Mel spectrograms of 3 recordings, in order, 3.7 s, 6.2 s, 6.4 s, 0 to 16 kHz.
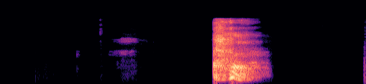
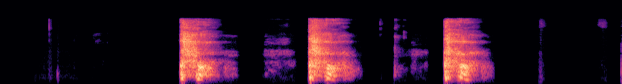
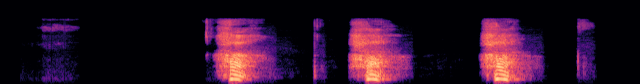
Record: {"cough_length": "3.7 s", "cough_amplitude": 31080, "cough_signal_mean_std_ratio": 0.25, "three_cough_length": "6.2 s", "three_cough_amplitude": 29202, "three_cough_signal_mean_std_ratio": 0.3, "exhalation_length": "6.4 s", "exhalation_amplitude": 27869, "exhalation_signal_mean_std_ratio": 0.29, "survey_phase": "beta (2021-08-13 to 2022-03-07)", "age": "65+", "gender": "Male", "wearing_mask": "No", "symptom_none": true, "smoker_status": "Ex-smoker", "respiratory_condition_asthma": false, "respiratory_condition_other": false, "recruitment_source": "REACT", "submission_delay": "2 days", "covid_test_result": "Negative", "covid_test_method": "RT-qPCR"}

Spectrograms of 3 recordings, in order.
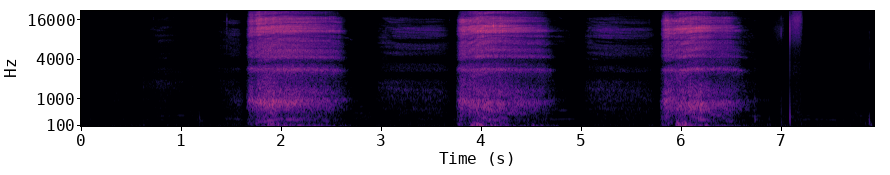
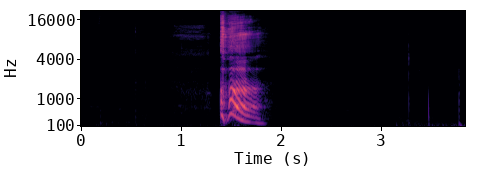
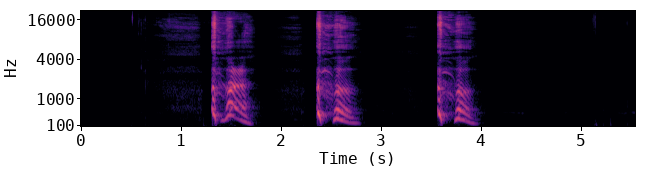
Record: {"exhalation_length": "7.9 s", "exhalation_amplitude": 8020, "exhalation_signal_mean_std_ratio": 0.47, "cough_length": "3.8 s", "cough_amplitude": 7864, "cough_signal_mean_std_ratio": 0.22, "three_cough_length": "5.5 s", "three_cough_amplitude": 12999, "three_cough_signal_mean_std_ratio": 0.27, "survey_phase": "beta (2021-08-13 to 2022-03-07)", "age": "45-64", "gender": "Female", "wearing_mask": "Yes", "symptom_headache": true, "smoker_status": "Ex-smoker", "respiratory_condition_asthma": false, "respiratory_condition_other": false, "recruitment_source": "REACT", "submission_delay": "1 day", "covid_test_result": "Negative", "covid_test_method": "RT-qPCR"}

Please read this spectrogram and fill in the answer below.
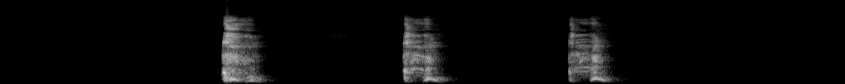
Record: {"three_cough_length": "8.5 s", "three_cough_amplitude": 26028, "three_cough_signal_mean_std_ratio": 0.23, "survey_phase": "alpha (2021-03-01 to 2021-08-12)", "age": "45-64", "gender": "Male", "wearing_mask": "No", "symptom_none": true, "smoker_status": "Ex-smoker", "respiratory_condition_asthma": false, "respiratory_condition_other": false, "recruitment_source": "REACT", "submission_delay": "2 days", "covid_test_result": "Negative", "covid_test_method": "RT-qPCR"}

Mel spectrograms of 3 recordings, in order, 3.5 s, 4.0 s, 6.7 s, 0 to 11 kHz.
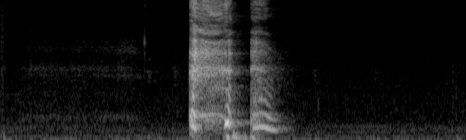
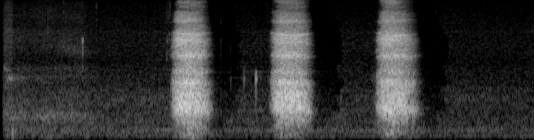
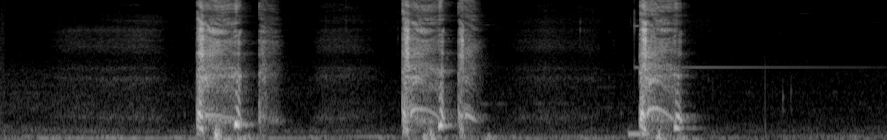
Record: {"cough_length": "3.5 s", "cough_amplitude": 5135, "cough_signal_mean_std_ratio": 0.28, "exhalation_length": "4.0 s", "exhalation_amplitude": 16388, "exhalation_signal_mean_std_ratio": 0.36, "three_cough_length": "6.7 s", "three_cough_amplitude": 7750, "three_cough_signal_mean_std_ratio": 0.34, "survey_phase": "alpha (2021-03-01 to 2021-08-12)", "age": "18-44", "gender": "Female", "wearing_mask": "No", "symptom_fatigue": true, "symptom_change_to_sense_of_smell_or_taste": true, "symptom_loss_of_taste": true, "symptom_onset": "4 days", "smoker_status": "Ex-smoker", "respiratory_condition_asthma": false, "respiratory_condition_other": false, "recruitment_source": "Test and Trace", "submission_delay": "1 day", "covid_test_result": "Positive", "covid_test_method": "RT-qPCR", "covid_ct_value": 15.0, "covid_ct_gene": "ORF1ab gene", "covid_ct_mean": 16.4, "covid_viral_load": "4100000 copies/ml", "covid_viral_load_category": "High viral load (>1M copies/ml)"}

